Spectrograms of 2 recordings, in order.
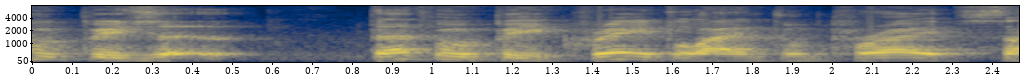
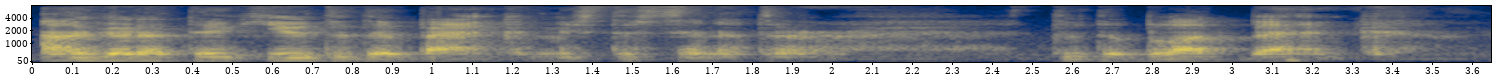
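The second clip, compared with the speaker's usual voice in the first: very low-pitched voice kept flat and even; 7 semitones lower, 4 dB quieter than usual. Quoting a favorite movie line after being asked for a Seagal voice: Steven Seagal voice. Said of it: "I need a Seagal voice out of you".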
